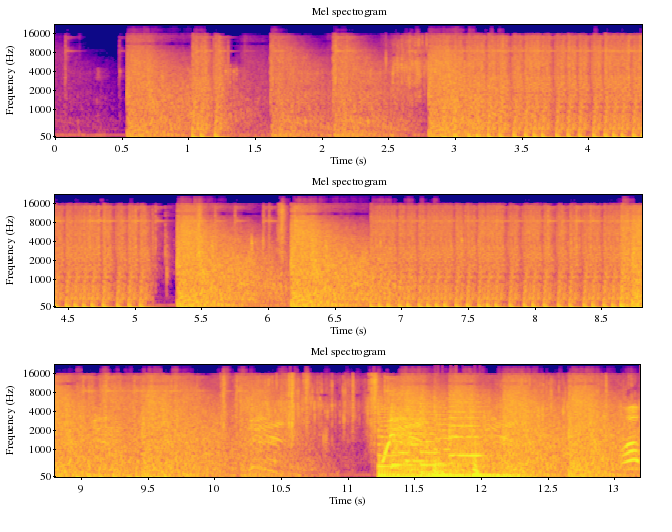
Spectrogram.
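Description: Rapid Uzi fire in the Zombie Grinder video game crackles in loud, dense bursts that run almost continuously, with short gaps between them and a heavier boom near the end.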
